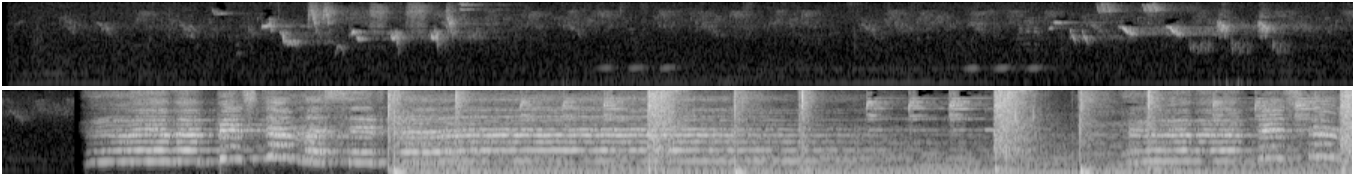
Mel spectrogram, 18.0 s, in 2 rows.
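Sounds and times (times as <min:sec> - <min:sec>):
birds chirping: 0:00.1 - 0:09.6.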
